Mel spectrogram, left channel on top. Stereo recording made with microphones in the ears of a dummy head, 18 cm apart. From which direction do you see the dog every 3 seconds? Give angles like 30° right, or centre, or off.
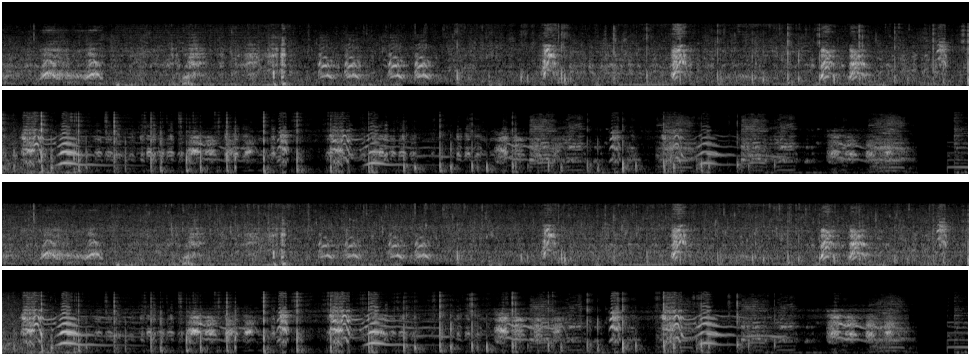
30° left, 30° left, 10° left, 20° right, 30° right, 50° right, 50° right.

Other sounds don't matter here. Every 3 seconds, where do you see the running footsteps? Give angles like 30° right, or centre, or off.
off, 70° left, 60° left, 20° left, 40° right, 60° right, off.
